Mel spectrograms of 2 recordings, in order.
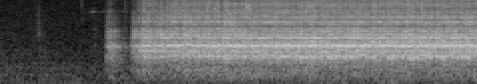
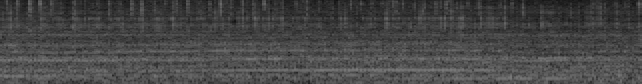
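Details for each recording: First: Minn Kota GPS saltwater trolling motor's turning-housing motor running on the bench, also in reverse: a harsh, steady gritty whir and grinding from worn, rusted, corroded gears. The motor is near failure. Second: Minn Kota GPS saltwater trolling motor turning housing, after cleaning salt residue and regreasing: fine even ratcheting whirr from small gear train running in reverse, no catches or grinding; gears meshing properly after repair.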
